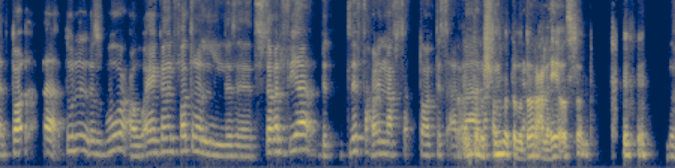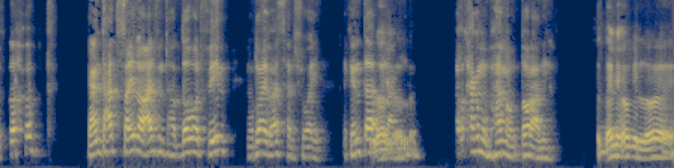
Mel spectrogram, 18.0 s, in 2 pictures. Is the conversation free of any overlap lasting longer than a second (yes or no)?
no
